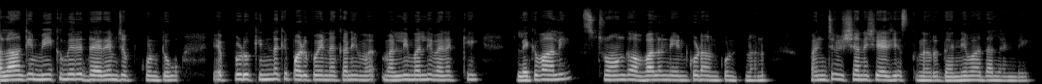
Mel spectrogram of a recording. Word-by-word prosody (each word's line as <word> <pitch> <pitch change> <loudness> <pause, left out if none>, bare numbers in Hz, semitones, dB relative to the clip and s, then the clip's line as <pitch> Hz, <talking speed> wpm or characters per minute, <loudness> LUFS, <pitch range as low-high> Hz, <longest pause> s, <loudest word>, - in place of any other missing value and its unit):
అలాగే 215 +4 +5
మీకు 230 +1 -1
మీరే 240 0 +2
ధైర్యం 215 +1 +4
చెప్పుకుంటూ 195 -1 -2 0.5
ఎప్పుడు 235 +4 +1
కిందకి 235 +2 0
పడిపోయిన 210 -1 +2
కానీ 210 +1 +1
మ - - 0 0.2
మళ్ళి 200 +3 +3
మళ్ళి 220 +1 +1
వెనక్కి 205 +2 -3 0.5
లెగవాలి 220 +4 +3 0.3
స్ట్రాంగ్ 220 0 0
అవ్వాలి 205 +1 +3
అని 210 - -1
నేను 195 -1 -2
కూడా 210 - +1
అనుకుంటున్నాను. 190 0 -3 0.5
మంచి 215 +3 -1
విషయాన్ని 215 -1 0
షేర్ 200 -2 +3
చేసుకున్నారు. 190 -1 -2
ధన్యవాదాలండి. 190 -2 0
210 Hz, 145 wpm, -22 LUFS, 195-220 Hz, 0.5 s, అలాగే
